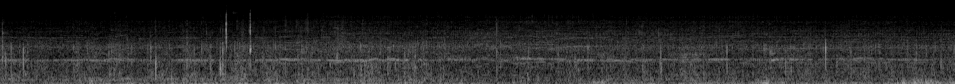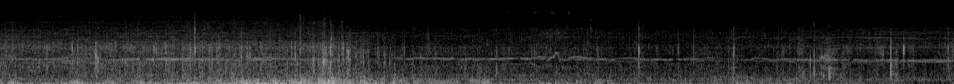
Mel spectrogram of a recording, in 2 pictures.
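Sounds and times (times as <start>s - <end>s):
bike tyres and rattle: 0.0s - 19.0s
small clicks: 0.0s - 19.0s
thin steady whine: 0.0s - 19.0s.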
